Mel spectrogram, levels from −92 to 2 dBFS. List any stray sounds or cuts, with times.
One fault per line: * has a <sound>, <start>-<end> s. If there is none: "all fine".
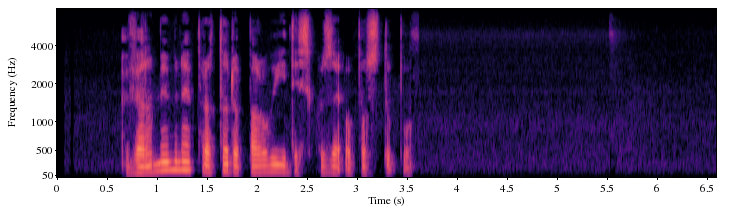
all fine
